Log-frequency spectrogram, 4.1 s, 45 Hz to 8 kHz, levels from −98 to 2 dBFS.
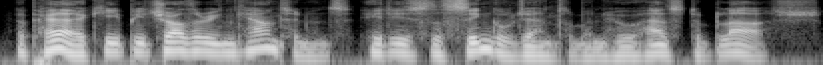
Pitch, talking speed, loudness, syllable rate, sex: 110 Hz, 235 wpm, -20 LUFS, 5.9 syllables/s, male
